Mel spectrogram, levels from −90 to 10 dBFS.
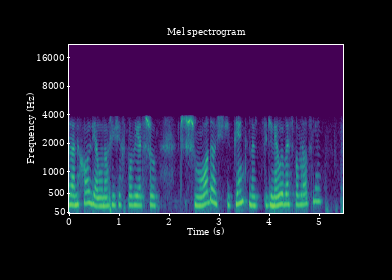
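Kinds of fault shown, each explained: AMR narrowband mobile codec: The speech is cut off near 3.8 kHz and sounds heavily buzzy and synthetic, consistent with a low AMR-NB mode around 6.7 kbps. That coded, artificial timbre sets it apart from a simple telephone-band filter, which only dulls the sound.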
